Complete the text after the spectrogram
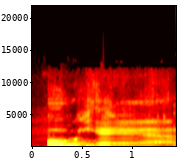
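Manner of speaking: mascot voice dropped very low. Joking with a co-host, in a Kool-Aid Man voice. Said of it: "that's my Kool Aid Man voice".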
